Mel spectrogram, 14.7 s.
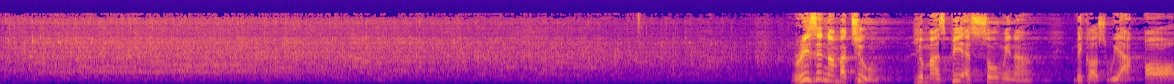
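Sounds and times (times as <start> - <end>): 
audience clapping: 0.0 - 10.8
speech: 9.9 - 14.6.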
